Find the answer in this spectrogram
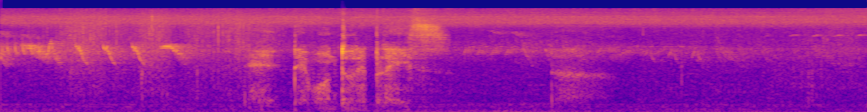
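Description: Birds chirping in woodland: a quick run of short, high chirps in the first second or so, more chirps around two to three seconds in, then a quieter outdoor background.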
